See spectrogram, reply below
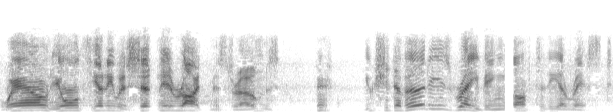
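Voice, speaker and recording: An actor playing a deferential, plain-spoken police inspector in a 1940s radio drama. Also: male voice, on the high side, very animated, normal speed. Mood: matter-of-fact. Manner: chuckling, deferential. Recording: muffled, faintly noisy 1940s radio recording.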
